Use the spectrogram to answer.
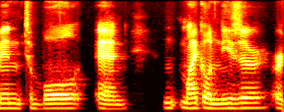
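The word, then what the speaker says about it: Neser: in, Dogget came in to bowl and Michael Ner or Nesser, I don't know how to pronounce Ner.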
